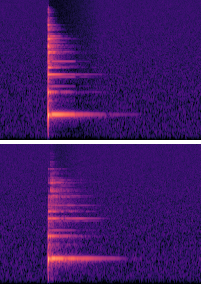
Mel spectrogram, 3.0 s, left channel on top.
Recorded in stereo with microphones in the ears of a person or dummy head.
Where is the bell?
70° left (ahead or behind), 1.1 m.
